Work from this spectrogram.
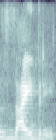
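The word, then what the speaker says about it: seiðr: E também passou o conhecimento da magia Zaidri, que se escreve S-E-I-D-R ou alguma variação disso.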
